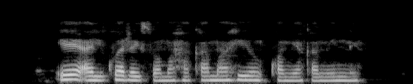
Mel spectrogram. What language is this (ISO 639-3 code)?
swa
